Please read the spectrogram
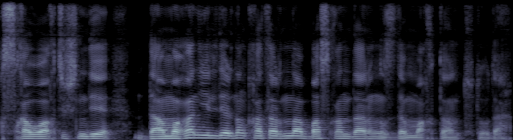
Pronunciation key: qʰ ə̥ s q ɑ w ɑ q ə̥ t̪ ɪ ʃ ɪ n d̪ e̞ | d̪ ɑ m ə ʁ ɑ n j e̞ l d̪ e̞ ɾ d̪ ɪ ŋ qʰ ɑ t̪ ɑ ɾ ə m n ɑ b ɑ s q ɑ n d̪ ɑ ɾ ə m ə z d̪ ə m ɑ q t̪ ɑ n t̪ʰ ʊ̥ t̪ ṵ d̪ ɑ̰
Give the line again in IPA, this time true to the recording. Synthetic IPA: qʰ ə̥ s q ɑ w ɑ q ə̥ t̪ ɪ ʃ ɪ n d̪ e̞ | d̪ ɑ m ə ʁ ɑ n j e̞ l d̪ e̞ ɾ d̪ ɪ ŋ qʰ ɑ t̪ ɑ ɾ ə n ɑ b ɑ s q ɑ n d̪ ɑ ɾ ə ɴ ə z d̪ ə m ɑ q t̪ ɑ n t̪ʰ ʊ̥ t̪ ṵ d̪ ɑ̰

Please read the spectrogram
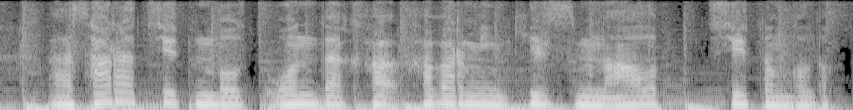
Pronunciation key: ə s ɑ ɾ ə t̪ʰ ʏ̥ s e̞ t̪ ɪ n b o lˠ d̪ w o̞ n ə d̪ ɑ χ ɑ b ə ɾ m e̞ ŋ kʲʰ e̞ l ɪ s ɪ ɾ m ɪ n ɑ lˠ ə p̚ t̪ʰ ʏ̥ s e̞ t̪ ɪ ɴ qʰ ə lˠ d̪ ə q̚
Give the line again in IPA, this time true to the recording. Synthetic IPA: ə s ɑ ɾ ɑ t̪ʰ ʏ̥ s e̞ t̪ ɪ n b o lˠ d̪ w o̞ n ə d̪ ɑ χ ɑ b ɑ ɾ m e̞ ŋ kʲʰ e̞ l ɪ s ɪ m ɪ n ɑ lˠ ə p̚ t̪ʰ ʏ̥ s e̞ t̪ ɪ ɴ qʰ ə lˠ d̪ ə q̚

